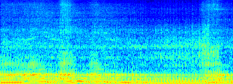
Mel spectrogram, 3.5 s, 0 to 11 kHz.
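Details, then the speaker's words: Kawasaki ZX9R four-cylinder, sat 10+ years, first start on 2-cycle gas poured in, fuel shut off, running the float bowls dry; lumpy, shaky uneven idle with clatter and vibration felt in the handlebar; rough running, cause unknown. "It just doesn't sound right."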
